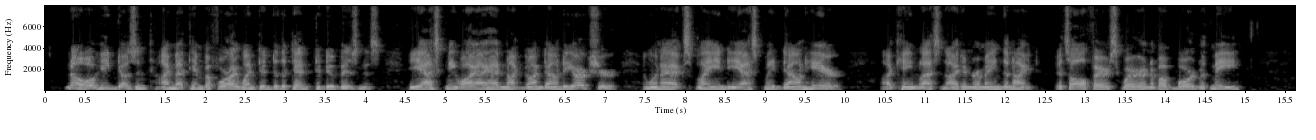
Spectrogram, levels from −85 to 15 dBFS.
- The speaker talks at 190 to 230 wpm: Yes, average, 195 wpm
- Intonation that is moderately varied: Yes, average, 3.3 semitones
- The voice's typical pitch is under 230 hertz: Yes, medium, 185 Hz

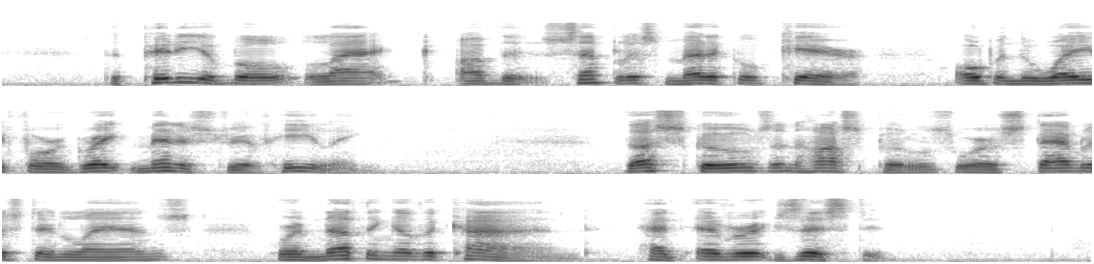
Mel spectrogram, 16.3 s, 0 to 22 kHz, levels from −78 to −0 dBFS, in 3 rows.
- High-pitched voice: No, medium, 140 Hz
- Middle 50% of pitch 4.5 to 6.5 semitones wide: No, average, 3.5 semitones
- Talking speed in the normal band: No, slow, 120 wpm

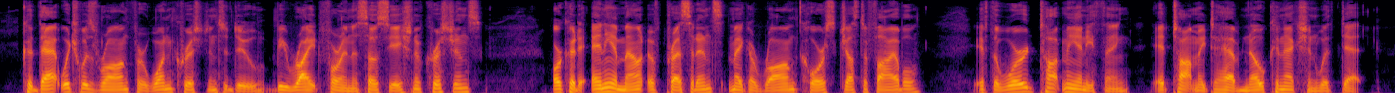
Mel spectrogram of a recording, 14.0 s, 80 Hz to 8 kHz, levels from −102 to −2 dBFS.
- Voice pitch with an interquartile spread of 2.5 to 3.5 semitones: Yes, average, 3.0 semitones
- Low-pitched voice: Yes, very low, 95 Hz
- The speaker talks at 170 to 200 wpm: Yes, average, 185 wpm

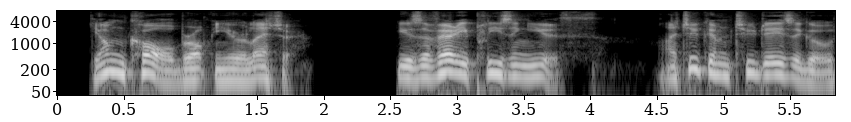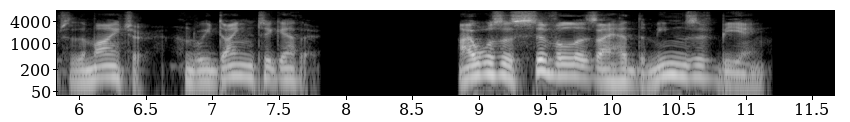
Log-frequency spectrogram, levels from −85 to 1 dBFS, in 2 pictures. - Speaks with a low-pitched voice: Yes, low, 125 Hz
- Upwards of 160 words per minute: Yes, average, 185 wpm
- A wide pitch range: Yes, wide, 6.3 semitones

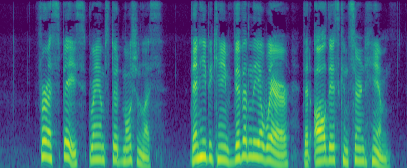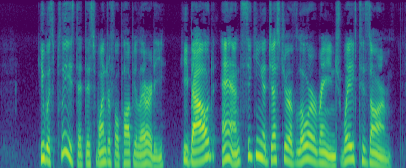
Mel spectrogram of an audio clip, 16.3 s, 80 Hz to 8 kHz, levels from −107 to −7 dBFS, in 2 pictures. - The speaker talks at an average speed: No, slow, 130 wpm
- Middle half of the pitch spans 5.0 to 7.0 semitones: Yes, average, 5.3 semitones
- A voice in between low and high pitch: Yes, medium, 165 Hz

